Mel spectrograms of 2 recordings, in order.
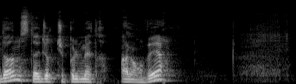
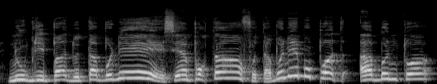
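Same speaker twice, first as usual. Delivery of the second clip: hammed-up plea; 9 semitones higher than usual. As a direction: plead playfully in a much higher pitch. (supplication surjouée, voix très aiguë)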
